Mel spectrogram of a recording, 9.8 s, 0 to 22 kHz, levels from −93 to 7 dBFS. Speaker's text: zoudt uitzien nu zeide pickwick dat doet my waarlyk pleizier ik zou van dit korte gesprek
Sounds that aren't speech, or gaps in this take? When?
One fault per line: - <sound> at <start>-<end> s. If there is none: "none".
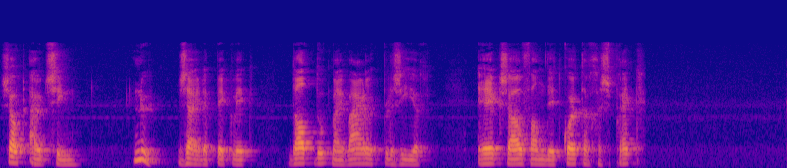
none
